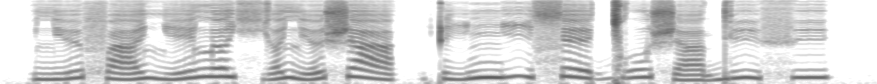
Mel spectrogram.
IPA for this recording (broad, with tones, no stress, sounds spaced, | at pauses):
lʲ ø˩˥ f a˨˩˦ ʎ e˩˥ l ɐ˥ ç ɐ˩˥ lʲ œ˩˥ ʃ a˥˨ | ʈ i˨˩˦ ɲ i˧˥˧ ɬ ɛ˥˨ ɡ͡ǀ o˥ ʃ a˨ d y˧˥˧ f y˥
